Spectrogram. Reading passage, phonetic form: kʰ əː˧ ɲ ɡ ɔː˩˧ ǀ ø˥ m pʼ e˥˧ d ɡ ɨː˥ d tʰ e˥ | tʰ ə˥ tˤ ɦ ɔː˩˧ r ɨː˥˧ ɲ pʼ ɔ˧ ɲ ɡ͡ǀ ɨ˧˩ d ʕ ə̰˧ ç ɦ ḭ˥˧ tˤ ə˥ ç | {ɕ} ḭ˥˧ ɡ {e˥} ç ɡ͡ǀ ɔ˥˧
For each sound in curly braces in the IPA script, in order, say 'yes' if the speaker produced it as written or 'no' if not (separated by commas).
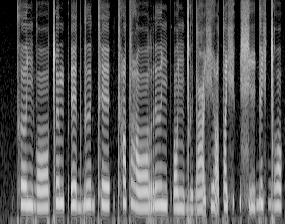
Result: yes, yes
